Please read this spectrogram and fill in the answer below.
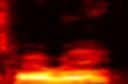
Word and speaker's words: Tara: Okay, so Green Stara, pronounced Tara, is the Hindu and Buddhist goddess whose name means star in ancient Sanskrit.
